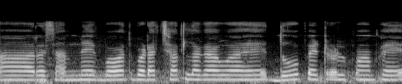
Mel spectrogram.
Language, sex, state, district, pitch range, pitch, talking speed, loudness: Hindi, female, Punjab, Pathankot, 210-220 Hz, 215 Hz, 195 wpm, -14 LUFS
